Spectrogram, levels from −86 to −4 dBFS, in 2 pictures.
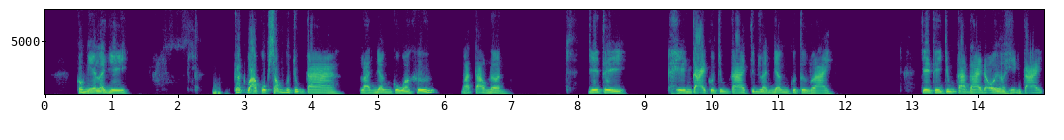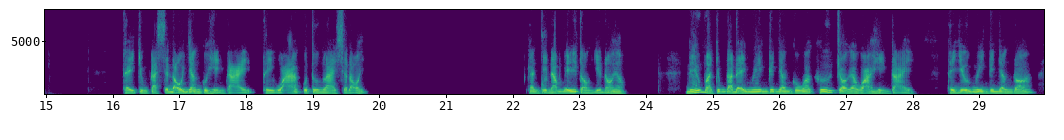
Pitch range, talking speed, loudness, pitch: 95-130 Hz, 175 wpm, -23 LUFS, 110 Hz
